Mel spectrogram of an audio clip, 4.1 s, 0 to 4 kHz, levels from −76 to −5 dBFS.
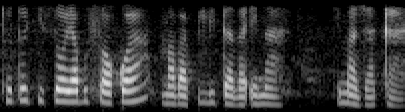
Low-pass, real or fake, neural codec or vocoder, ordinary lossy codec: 3.6 kHz; fake; codec, 16 kHz in and 24 kHz out, 1 kbps, XY-Tokenizer; none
